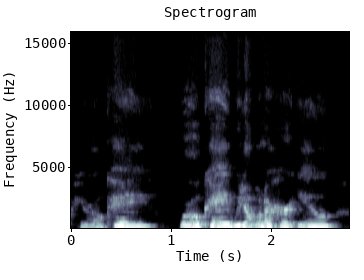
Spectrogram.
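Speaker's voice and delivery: calm a scared bird tenderly; tender retold comforting; soothing reassurance.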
